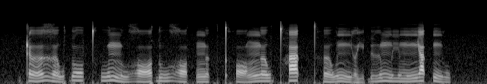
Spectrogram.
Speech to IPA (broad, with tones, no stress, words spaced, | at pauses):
ʈəː˨˩˦ɣə˨˩˨wɗo˧ t̪ʰu˧˥nu˨˩˨ɣɔ˨˩˦ ɗu˧˥ɣɔ˨˩t̚ ŋə˨˩k̚t̪ʰɔ˨˩˨ ŋə˧wt̪ʰa˦˥t̚t̪ʰə˨˩˦w ɲə˨˩˨jɗɨ˧˥mi˧m ɲa˦˥t̚ɲu˨˩p̚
